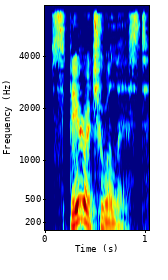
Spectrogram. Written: spiritualist

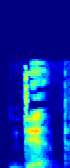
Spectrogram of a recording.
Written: dip

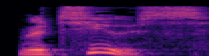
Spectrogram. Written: retuse

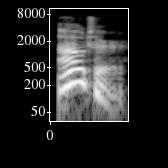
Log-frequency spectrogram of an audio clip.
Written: outer

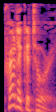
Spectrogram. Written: predicatory

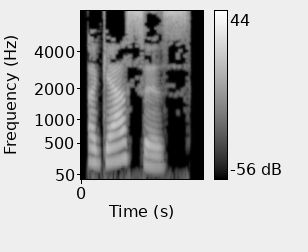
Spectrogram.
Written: agassiz

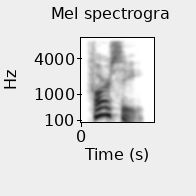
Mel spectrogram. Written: farcy

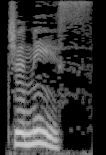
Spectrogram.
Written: Janiece

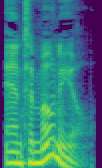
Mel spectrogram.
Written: antimonial

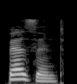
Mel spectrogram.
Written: besant

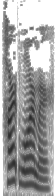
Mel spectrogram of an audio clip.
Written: heart-warmer

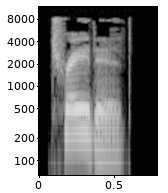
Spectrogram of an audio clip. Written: traded

